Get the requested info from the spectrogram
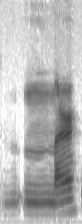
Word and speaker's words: myrrh: And and I don't know how to pronounce this. Mar. – It was myrrh, myrrh, myrrh, Yeah, yeah.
